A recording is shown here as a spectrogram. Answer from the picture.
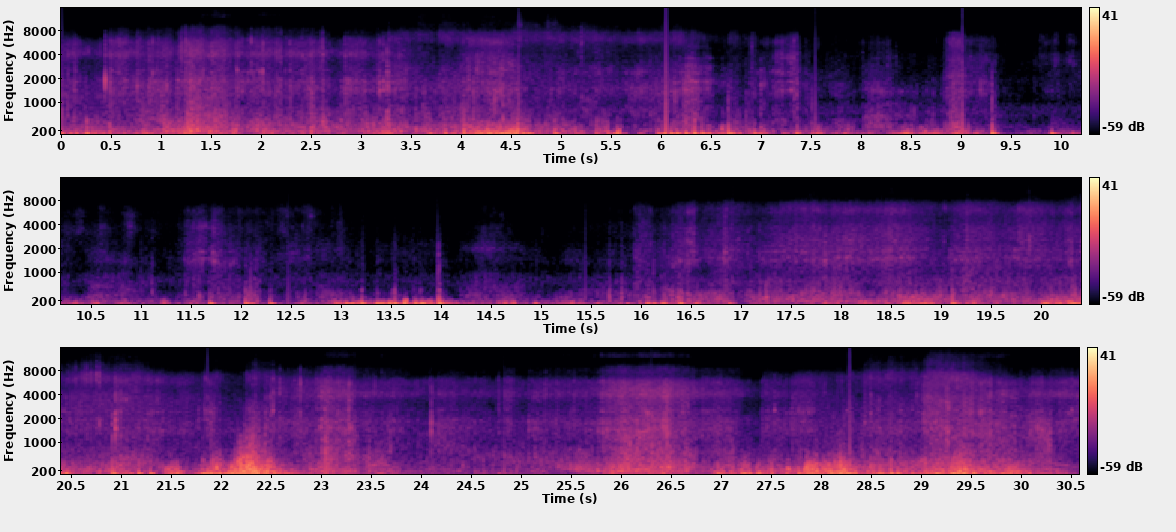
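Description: Wind buffeting a ski camera's microphone during a downhill run, a low rumbling rush that swells and fades, with skis hissing and scraping over the snow in the louder surges.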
